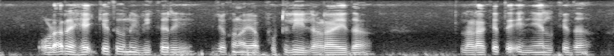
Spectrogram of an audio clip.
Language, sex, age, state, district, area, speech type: Santali, male, 30-45, West Bengal, Birbhum, rural, spontaneous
